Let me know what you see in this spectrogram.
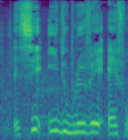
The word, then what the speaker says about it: CIWF: CIWF, on prononce bien comme ça ? – Tout à fait, c'est l'abréviation de Compassion in Wild Farming, une ONG internationale dédiée au bien-être des animaux d'élevage.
